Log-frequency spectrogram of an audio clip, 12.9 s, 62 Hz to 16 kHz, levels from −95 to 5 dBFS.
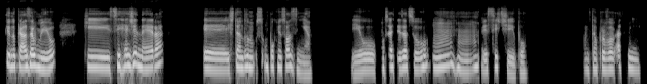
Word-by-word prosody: que 220 - +2
no 205 0 +3
caso 195 +2 +6
é 210 - +10
o - - +4
meu, 185 +4 +3 0.5
que 190 -2 +2
se 210 - 0
regenera, 210 0 +3 0.8
eh, 160 -2 +2
estando 190 +4 +1
u 190 - +2
s - - -9
um 200 - -2
pouquinho 190 0 -2
sozinha. 160 -11 -2 0.8
Eu 150 +3 -1
com 175 - -7
certeza 190 -2 +1
sou 180 +5 -2
uhum, 185 -4 -2
esse 160 +5 -3
tipo. 130 - -6 1.2
Então 165 +1 -7
prova 170 0 -1
assim 175 -5 -4
185 Hz, 120 wpm, -23 LUFS, 160-200 Hz, 1.2 s, é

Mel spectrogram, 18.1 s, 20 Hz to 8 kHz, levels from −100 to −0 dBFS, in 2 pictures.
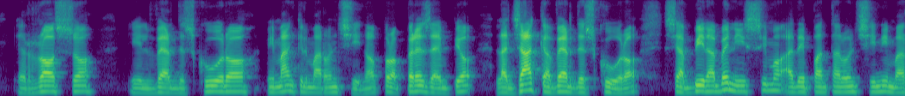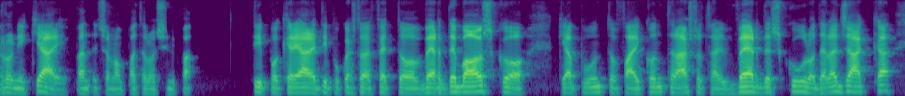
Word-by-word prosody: il 100 - -8
rosso, 125 +4 +1 0.3
il 95 -1 -9
verde 100 -1 +1
scuro. 125 +3 -1
Mi 110 - -7
manca 125 +2 0
il 110 - -8
marroncino, 105 +1 -5
però - - -1
per 125 - +3
esempio 125 +1 0 0.2
la 105 0 +1
giacca 145 +11 +7
verde 110 -4 +3
scuro 100 -5 -3 0.2
si - - -6
abbina 125 +5 +3
benissimo 145 0 -2
a 110 - -2
dei 115 +1 -3
pantaloncini 115 +2 -3
marroni 105 -3 -3
chiari, - - +2
pan 95 0 -5
insomma 90 0 -10
pantaloncini 90 0 -10
pa - - -7 0.6
tipo 110 -2 -5
creare 105 -1 +5
tipo - - -9
questo - - -5
effetto 95 -2 -4
verde 110 +4 +3
bosco, 120 +2 +4 0.3
che - - -6
appunto, 110 0 -5
fa - - +2
il 95 - -3
contrasto 105 -1 -1
tra 95 -1 -7
il 85 -1 -9
verde 110 +1 +6
scuro 120 +1 -5
della 115 +4 -1
giacca 120 +2 +1
110 Hz, 150 wpm, -26 LUFS, 100-125 Hz, 0.6 s, giacca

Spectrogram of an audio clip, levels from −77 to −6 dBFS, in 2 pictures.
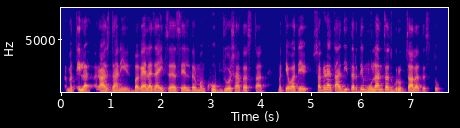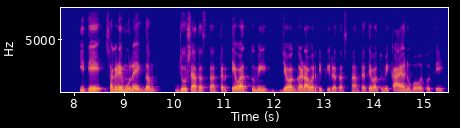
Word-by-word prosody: मग 140 - -2
तिला 155 +1 +6 0.3
राजधानी 125 -1 +1
बघायला 125 +2 +4
जायचं 125 +1 +2
असेल, 130 0 -2
तर 135 - +2
मग 135 0 -4
खूप 160 -4 0
जोशात 140 -1 0
असतात. 125 -4 -2 0.3
मग 125 - -6
तेव्हा 150 +2 +4
ते 155 -2 +1 0.2
सगळ्यात 170 +5 +2
आधी 160 +2 +3
तर 175 0 +3
ते 180 - +2
मुलांचाच 175 +2 +3
ग्रुप 160 0 -1
चालत 130 -2 +3
असतो, 110 -2 -11 0.5
की 140 0 -3
ते 155 0 +3
सगळे 170 +2 +5
मुलं 155 -2 +2
एकदम 140 0 -1 0.5
जोशात 135 -1 +1
असतात. 120 -3 -5
तर 130 - -1
तेव्हा 155 +3 +5 0.2
तुम्ही 155 -1 -2 0.4
जेव्हा 135 +1 +4
गडावरती 130 +1 0
फिरत 120 -1 -5
असणार, 115 0 -9
तर 125 - -4
तेव्हा 140 +1 -1
तुम्ही 145 -1 -8
काय 130 0 +1
अनुभवत 120 -3 -6
होते? 105 -1 -10
135 Hz, 165 wpm, -24 LUFS, 125-155 Hz, 0.5 s, तिला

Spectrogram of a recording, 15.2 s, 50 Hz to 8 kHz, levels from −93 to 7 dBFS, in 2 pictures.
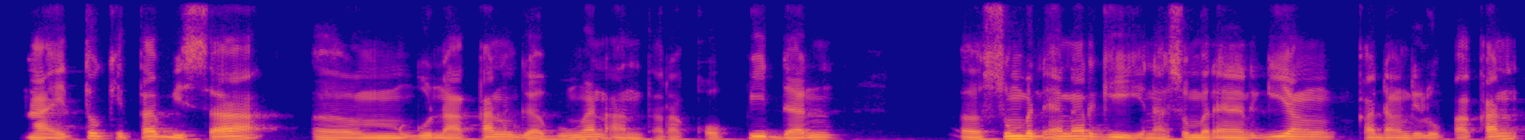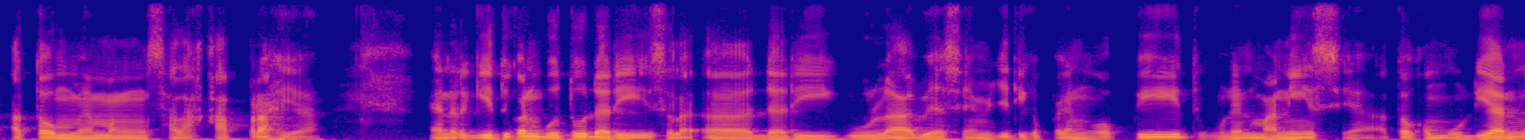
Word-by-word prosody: nah, 105 -1 +3
itu 100 +10 0
kita 140 - +1
bisa, 110 -10 +2 0.2
eee, 105 -2 0
menggunakan 105 +3 +1
gabungan 105 +5 0
antara 95 -2 -5
kopi 100 +7 0
dan, 115 +2 0 0.6
eee, 115 - +2
sumber 150 +4 +6
energi. 125 -7 +2
Nah, 100 - -1
sumber 110 +1 +2
energi 110 +6 +2
yang 130 -2 -2
kadang 110 0 -1
dilupakan 105 +7 -1
atau 110 +2 0
memang 110 -1 +1
salah 105 -2 -7
kaprah 100 +3 -2
ya, 85 -2 -7 0.6
energi 105 +2 +2
itu - - +2
kan 145 - +7
butuh 125 +6 +4
dari 105 -2 +3
sela - - -3
eee, 100 -2 -1
dari 100 -1 0
gula 105 +1 +1
biasanya, 95 -1 -2
jadi 95 - -5
kepengen 95 -1 -4
ngopi 125 +5 +1
kemudian 100 +2 -3
manis 100 +1 0
ya, 90 +3 -14
atau 110 +3 -4
kemudian 105 +3 +1
105 Hz, 165 wpm, -23 LUFS, 100-115 Hz, 0.6 s, kan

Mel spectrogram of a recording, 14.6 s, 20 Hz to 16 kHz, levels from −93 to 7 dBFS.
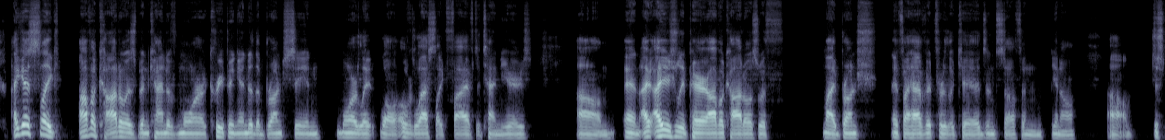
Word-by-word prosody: I - - +2
guess, 210 -2 +4
like, 155 -7 +4 0.2
avocado 120 0 +2
has 105 -3 +1
been 105 -1 -1
kind 105 -1 -1
of 95 -2 -3
more 100 -1 0
creeping 110 -1 0
into 105 +1 +1
the 95 - -3
brunch 100 +3 -3
scene 100 -2 -4 0.2
more 110 -1 +1
late 100 0 0
well, 90 0 -1
over 115 -4 -1
the 100 - -4
last, 100 -1 +1
like, 90 -1 -7
5 95 -1 -2
to - - -14
10 90 -3 -5
years. 95 0 -5 0.6
Um, 90 -1 -2
and 110 -4 +2
I - - +6
I - - +7
usually 130 -5 +4
pair 105 0 +5
avocados 100 -2 +3
with 95 - -2 0.7
my - - +3
brunch, 105 0 -1 0.4
if - - -2
I 100 - +2
have 100 0 +3
it 105 - -2
for 100 - -1
the 95 -1 -6
kids 90 0 -3
and 95 -2 -4
stuff, 90 +1 -8
and, 85 -2 -6
you 95 - -5
know, 85 -1 -6 0.4
um, - - -6 0.2
just - - -7
100 Hz, 200 wpm, -24 LUFS, 95-105 Hz, 0.7 s, I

